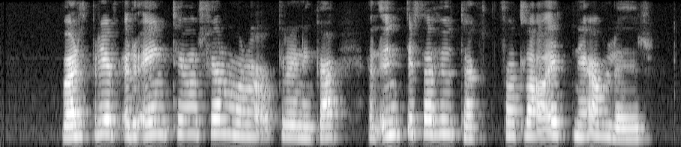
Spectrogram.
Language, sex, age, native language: Icelandic, female, 20-29, Icelandic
